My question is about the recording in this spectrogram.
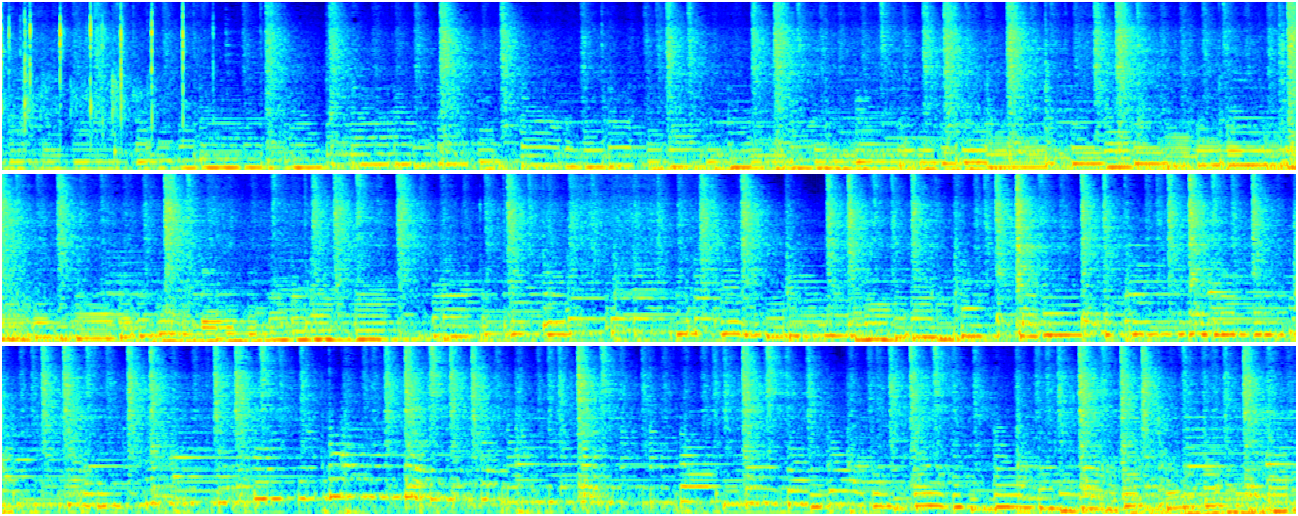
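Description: Live jazz: an upright double bass plays prominently over piano and drums, with a steady run of cymbal strokes behind it, in an instrumental passage without vocals.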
